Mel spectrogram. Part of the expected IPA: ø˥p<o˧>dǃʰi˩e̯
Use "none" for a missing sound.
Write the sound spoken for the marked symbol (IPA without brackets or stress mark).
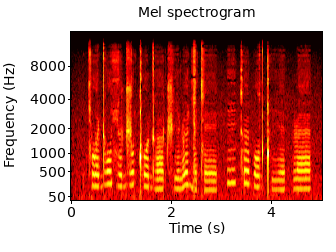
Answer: o˧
